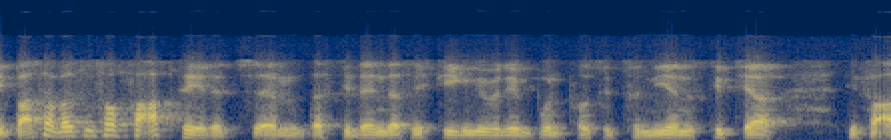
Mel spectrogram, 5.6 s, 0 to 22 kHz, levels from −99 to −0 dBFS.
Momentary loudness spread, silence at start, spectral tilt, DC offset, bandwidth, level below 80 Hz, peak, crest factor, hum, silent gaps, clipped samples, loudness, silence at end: 6 LU; 0 s; -8.5 dB/octave; under 0.1%; 6.2 kHz; -56 dBFS; -6 dBFS; 16 dB; none; none; under 0.1%; -24 LUFS; 0 s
